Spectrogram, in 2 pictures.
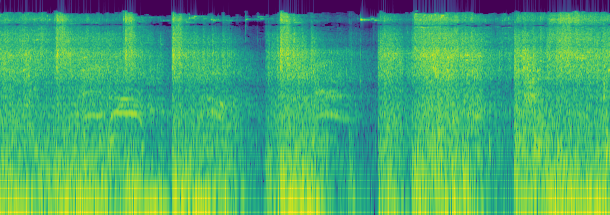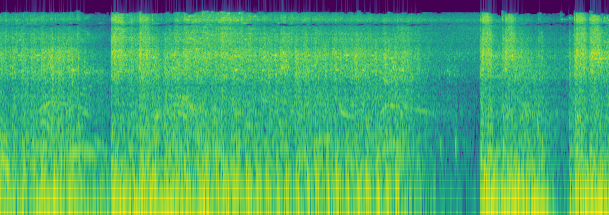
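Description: Window glass shatters and tinkles.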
